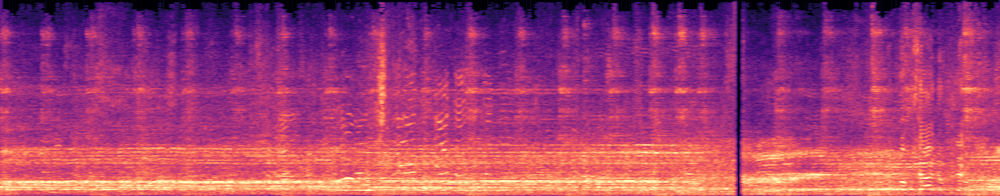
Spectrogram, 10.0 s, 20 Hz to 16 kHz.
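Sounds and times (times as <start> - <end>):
choir singing sustained notes: 0.0 - 10.0.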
